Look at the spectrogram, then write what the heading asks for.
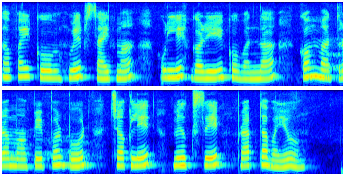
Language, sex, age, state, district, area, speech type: Nepali, female, 18-30, West Bengal, Kalimpong, rural, read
